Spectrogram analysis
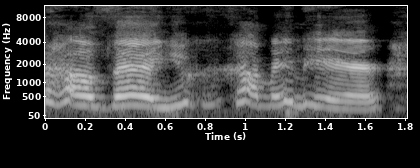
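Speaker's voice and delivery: calling out. Retold or imitated. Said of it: "I said".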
